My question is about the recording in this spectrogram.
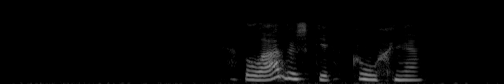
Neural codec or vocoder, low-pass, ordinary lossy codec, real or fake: codec, 16 kHz, 4 kbps, FreqCodec, smaller model; 7.2 kHz; none; fake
